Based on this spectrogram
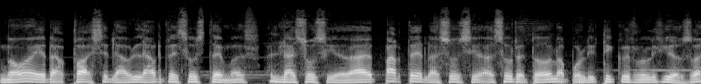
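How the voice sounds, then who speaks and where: Music plays behind a man speaking in a fairly low voice at a fairly slow pace. His intonation is fairly even, his loudness very even, and he hardly pauses. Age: 70s. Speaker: paranormal TV journalist. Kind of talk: interview testimony.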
